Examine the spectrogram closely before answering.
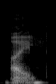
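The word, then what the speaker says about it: I'll: எப்படி உச்சரிக்கணும்? ஐல்.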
